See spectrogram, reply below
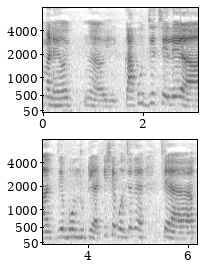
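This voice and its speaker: A woman telling a story informally, in a halting, conversational way with repetitions. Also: medium pitch, bright, forceful tone. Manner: halting, conversational, repeating herself. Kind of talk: informal spoken storytelling, acting out dialogue. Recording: clear background noise.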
